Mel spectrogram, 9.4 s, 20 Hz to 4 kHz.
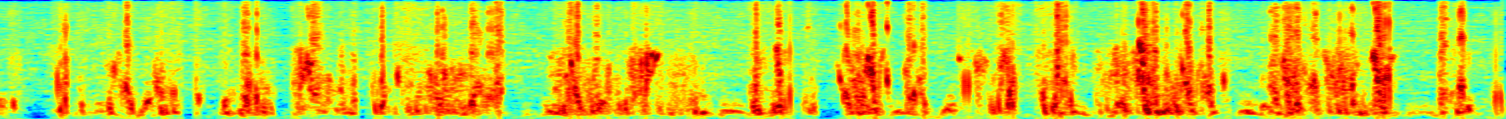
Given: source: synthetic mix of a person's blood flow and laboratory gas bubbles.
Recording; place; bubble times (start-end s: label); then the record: Doppler ultrasound of blood flow; precordium
0.07-0.16 s: bubbles
0.34-0.47 s: bubbles
0.50-0.59 s: bubbles
0.66-0.89 s: bubbles
0.96-1.17 s: bubbles
1.25-1.31 s: bubbles
1.39-1.75 s: bubbles
1.84-2.26 s: bubbles
2.31-3.19 s: bubbles
3.41-4.49 s: bubbles
4.69-5.00 s: bubbles
5.02-5.14 s: bubbles
5.23-5.61 s: bubbles
5.65-5.84 s: bubbles
6.01-6.40 s: bubbles
6.49-6.76 s: bubbles
6.84-7.72 s: bubbles
7.89-8.76 s: bubbles
9.00-9.24 s: bubbles
9.34-9.42 s: bubbles
From the record:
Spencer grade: 4 (maximum detectable bubble signal sounding continuously throughout systole and diastole of every cardiac period, and overriding the amplitude of the normal cardiac signals); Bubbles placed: anywhere in the cardiac cycle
